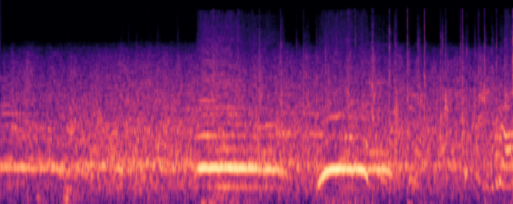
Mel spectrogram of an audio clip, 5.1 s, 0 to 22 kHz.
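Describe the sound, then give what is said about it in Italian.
Loud audience applause and cheering: a dense, continuous roar of clapping with shouted voices and whoops rising above it, staying intense from start to finish. “92 minuti di applausi! Bravo.”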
